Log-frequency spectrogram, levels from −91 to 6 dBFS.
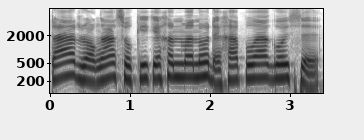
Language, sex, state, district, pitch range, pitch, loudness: Assamese, female, Assam, Sonitpur, 215-245 Hz, 230 Hz, -11 LUFS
